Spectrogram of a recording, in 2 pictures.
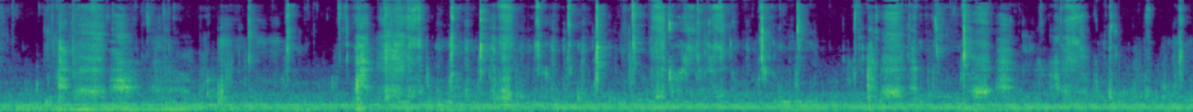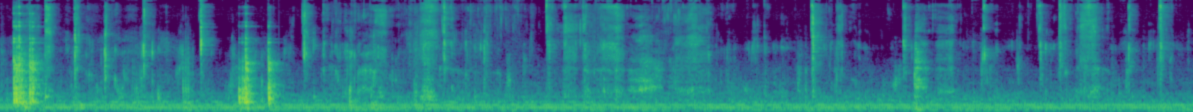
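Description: Close-miked wet chewing and mouth smacking of rice and gravy, with squelches of fingers mixing rice into the gravy on the plate. A steady low hum runs underneath, and a couple of louder sharp clacks come around the middle.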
